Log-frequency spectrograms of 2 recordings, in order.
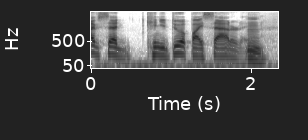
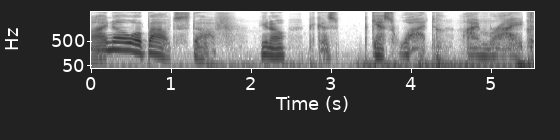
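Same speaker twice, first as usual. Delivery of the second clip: soft, condescending, patronizing know-it-all whisper; 12 dB quieter than usual. Describing their father when older, imitating Joe's patronizing whisper. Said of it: "my father used to do the patronizing whisper".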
